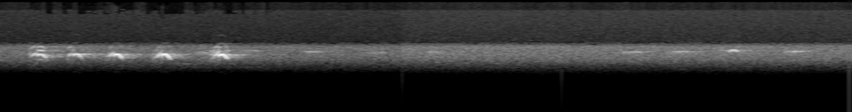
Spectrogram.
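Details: Common kestrel: five sharp, high, evenly spaced kee notes in the first second, then fainter scattered notes trailing off, the background otherwise quiet.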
